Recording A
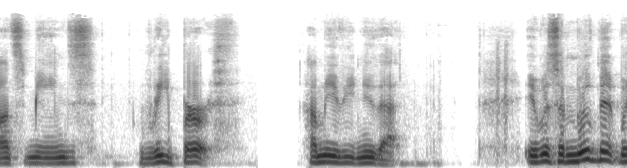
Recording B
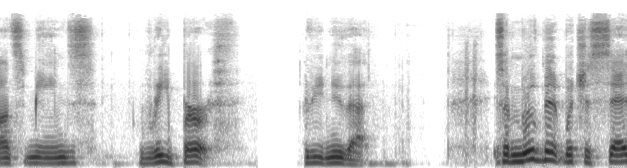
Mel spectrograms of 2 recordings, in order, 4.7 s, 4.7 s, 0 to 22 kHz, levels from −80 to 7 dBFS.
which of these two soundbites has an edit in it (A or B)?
B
